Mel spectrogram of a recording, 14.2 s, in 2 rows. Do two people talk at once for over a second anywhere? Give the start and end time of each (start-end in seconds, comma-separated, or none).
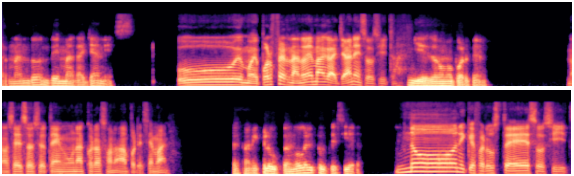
none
